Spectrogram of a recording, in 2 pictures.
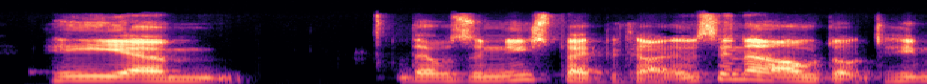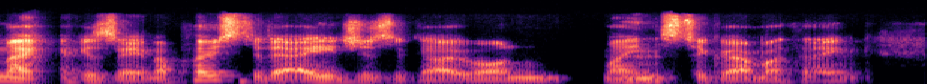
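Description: A man at medium pitch with vocal fry, very wide pitch swings and a very fast pace, against a quiet background. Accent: strong London. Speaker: podcast co-host. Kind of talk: casual comedic chat.

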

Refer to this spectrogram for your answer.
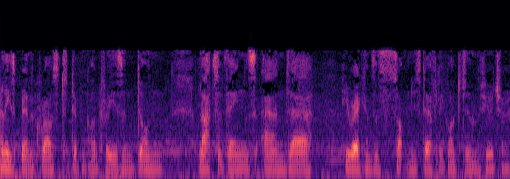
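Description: A man talks at a very fast pace in a monotone. Noticeable background noise runs behind his flat intonation. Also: medium pitch for a man. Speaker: podcast host. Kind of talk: casual interview chat. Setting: outdoors by the river.

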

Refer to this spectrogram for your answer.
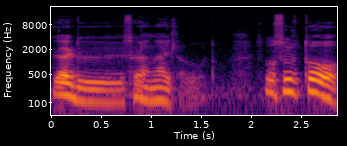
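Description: His tone is dark and mellow, and his pitch swings very widely. The man is heard on a very clean recording with a silent background. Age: 50s. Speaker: independent video blogger. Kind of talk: solo monologue. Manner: halting, many fillers.

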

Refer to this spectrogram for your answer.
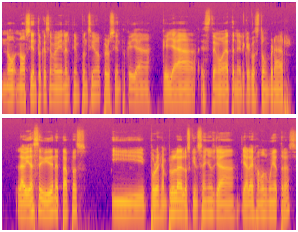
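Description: A man with an ordinary speaking voice, fairly low pitch, fairly even intonation and a moderate pace. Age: 20s. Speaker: podcast co-host. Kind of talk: casual chat. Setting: remote recording from separate homes.

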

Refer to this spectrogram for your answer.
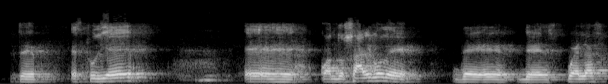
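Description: A man's fairly even intonation carries through audible echo in the room. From Mexico City. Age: 40s. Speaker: beer company founder. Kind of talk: interview. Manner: halting, with many repetitions.

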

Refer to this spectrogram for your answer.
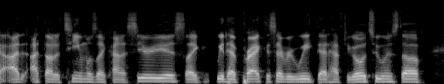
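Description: Speaking very fast, a man of medium pitch keeps a monotone, flat intonation. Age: 20s. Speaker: paintball podcast co-host. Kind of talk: casual chat.

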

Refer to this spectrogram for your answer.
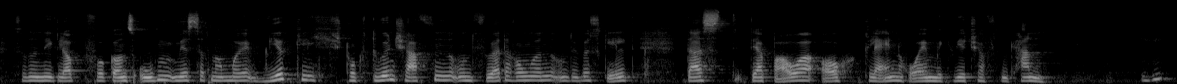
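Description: Speaking at a very slow pace, a woman uses a fairly low pitch and fairly even intonation. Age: 60s. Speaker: teacher. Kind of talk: interview testimony.

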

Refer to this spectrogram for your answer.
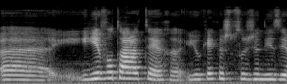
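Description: Amid audible room echo, a woman talks at a moderate pace with a fairly high pitch. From northern Portugal. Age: 30s. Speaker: podcast host and spiritual mentor. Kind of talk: casual monologue podcast.

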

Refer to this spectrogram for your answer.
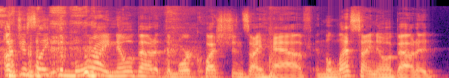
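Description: A man's somewhat breathy voice moves at a moderate pace with very wide pitch swings. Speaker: podcast host. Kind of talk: casual, profane.

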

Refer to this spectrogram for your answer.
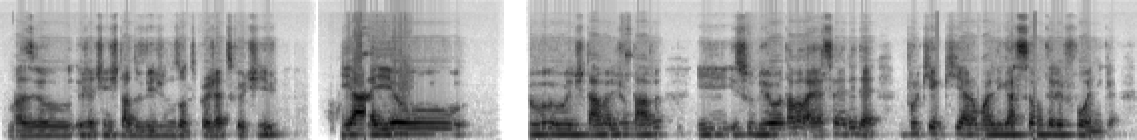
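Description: At a fairly quick pace, a man with a medium pitch and a dark, mellow, somewhat breathy tone speaks with fairly even intonation. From southern Rio Grande do Sul, Brazil. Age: 30s. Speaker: podcaster. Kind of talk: casual chat.

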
